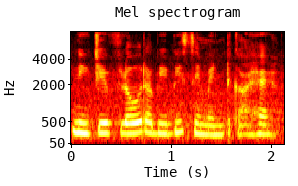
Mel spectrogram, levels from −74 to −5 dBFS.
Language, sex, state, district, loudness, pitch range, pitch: Hindi, female, Arunachal Pradesh, Lower Dibang Valley, -15 LUFS, 215-235 Hz, 225 Hz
